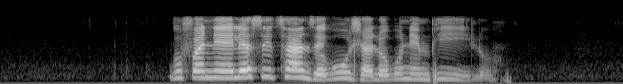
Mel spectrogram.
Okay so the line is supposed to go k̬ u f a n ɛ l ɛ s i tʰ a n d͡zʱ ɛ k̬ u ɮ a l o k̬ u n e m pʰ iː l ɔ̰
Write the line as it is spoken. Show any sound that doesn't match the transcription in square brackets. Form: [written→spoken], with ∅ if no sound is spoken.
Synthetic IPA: k̬ u f a n ɛ l ɛ s i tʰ a n d͡zʱ ɛ k̬ u ɮ a l o k̬ u n e m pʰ iː l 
